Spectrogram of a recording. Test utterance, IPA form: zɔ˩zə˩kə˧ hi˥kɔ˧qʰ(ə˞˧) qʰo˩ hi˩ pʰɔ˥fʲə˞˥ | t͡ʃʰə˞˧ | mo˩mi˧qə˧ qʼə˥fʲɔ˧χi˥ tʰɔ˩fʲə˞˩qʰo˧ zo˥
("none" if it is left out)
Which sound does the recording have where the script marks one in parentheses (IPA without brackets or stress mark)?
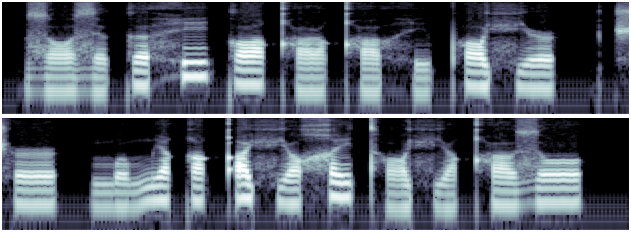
ə˞˩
